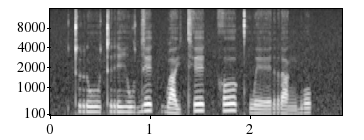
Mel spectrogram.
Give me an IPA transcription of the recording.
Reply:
t r uː˧ t r iː˧ w d eː˥˩ k̚ b a˨˩ j tʰ eː˥˩ k̚ h ɤː˥˩ kʰ w eː˩˦ r a˩˦ ŋ b o˦˥ k̚

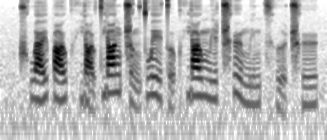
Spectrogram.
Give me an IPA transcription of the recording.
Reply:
ʈ͡ʂʰ w a˧˥ ɪ̯ p ɑ˧˥ ʊ̯ pʰ j ɑ̰˨˩ ʊ̯ t̪ j ɑ˥ ŋ ʈ͡ʂ ɤ̰˨˩ ŋ t̪ w e˥˩ ɪ̯ t̪ ɤ̰˨˩ pʰ j ɑ˥ ʊ̯ m i˧˥ ʈ͡ʂʰ ɻ̩˥˩ m i˧˥ n t͡sʰ ɹ̩˨˩ ʈ͡ʂʰ ɻ̩˥

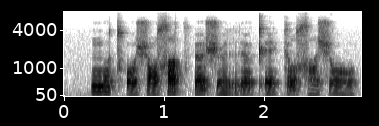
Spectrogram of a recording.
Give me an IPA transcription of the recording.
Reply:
ŋ o˦ t͡sʼ ɔ˨ ʃ ɔ˨ sˤ ɛ˦ t͡sʼ œ˦ ʃ œ˨ r œ˦ kʼ ɛ˦ k y˦ sˤ ɛ˨ ʃ ɔ˦˨

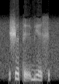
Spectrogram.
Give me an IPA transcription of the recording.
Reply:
ʃ ɘ t ḛ bʲ e x

